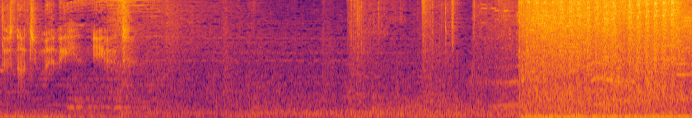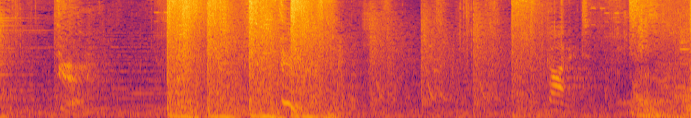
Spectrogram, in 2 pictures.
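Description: Heavy gunfire in the shooter game Mass Effect, bursts of rattling shots and crashing impacts coming in waves over a dense backdrop of combat noise, with a brief spoken line in the middle.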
